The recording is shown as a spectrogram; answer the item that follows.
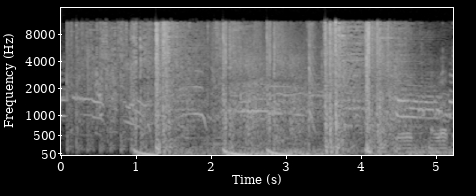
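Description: Rapid gunfire in the sci-fi game The Outer Worlds: a burst of sharp shots with booming low thumps, several separate volleys spread across the moment, loud and close over layered game ambience.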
